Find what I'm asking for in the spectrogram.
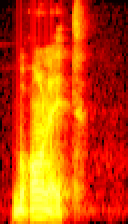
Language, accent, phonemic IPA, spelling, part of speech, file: French, France, /bʁɑ̃.lɛt/, branlette, noun, LL-Q150 (fra)-branlette.wav
- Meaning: 1. wank (act of masturbation) 2. hand job (sex act)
